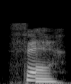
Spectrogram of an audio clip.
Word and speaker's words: faire: las letras A y se pronuncian como E. Por ejemplo, el verbo faire, que significa hacer.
